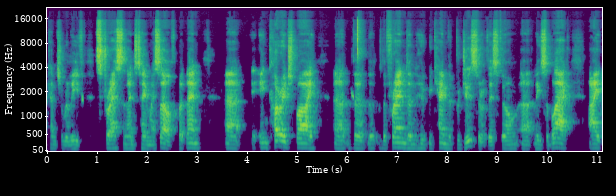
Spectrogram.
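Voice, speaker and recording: English-accented male director, halting and wry, on a video call from a roomy, echoey space. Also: on the low side, sharp tone. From England. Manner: hesitant, many restarts and fillers. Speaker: filmmaker guest. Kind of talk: remote interview answers.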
